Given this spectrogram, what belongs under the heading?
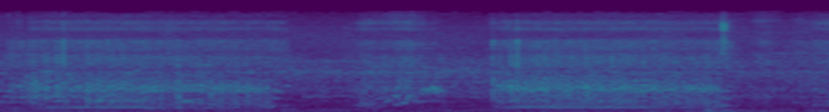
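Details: Boy in deep sleep on his father's lap during a Twins game, recorded with a Flip Video camcorder: two long, rough, rattling snores on the breath in, with quieter breathing between them.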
